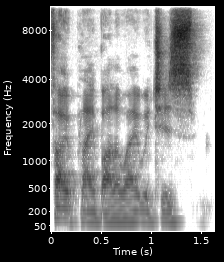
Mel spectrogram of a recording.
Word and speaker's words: Fauxplay: And then, I mean, latterly the Fauxplay moniker is pronounced Fauxplay, by the way, which is a bit of a weird pronunciation.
